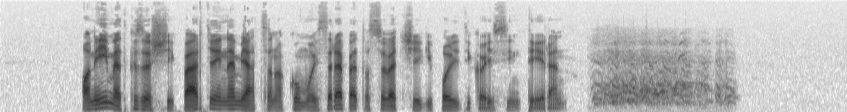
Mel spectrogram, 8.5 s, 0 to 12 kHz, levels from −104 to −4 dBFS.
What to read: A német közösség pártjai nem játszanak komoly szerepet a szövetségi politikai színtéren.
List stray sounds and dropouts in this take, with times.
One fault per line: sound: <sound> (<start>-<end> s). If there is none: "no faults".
sound: laugh (5.9-7.4 s)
